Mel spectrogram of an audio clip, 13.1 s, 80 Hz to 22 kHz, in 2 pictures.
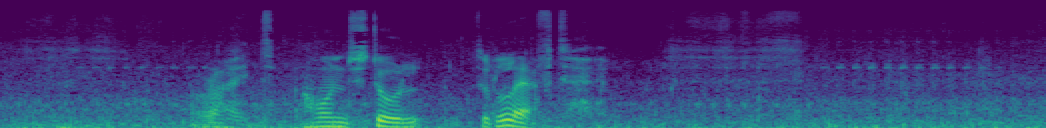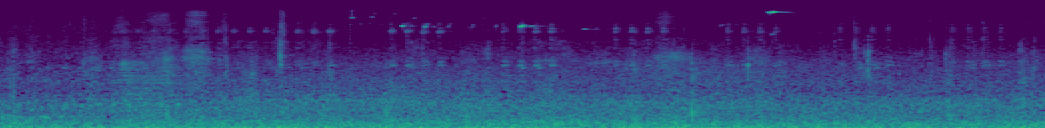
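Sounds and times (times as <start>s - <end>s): faint rapid ticking: 3.6s - 13.0s.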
